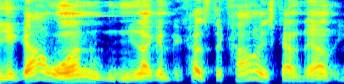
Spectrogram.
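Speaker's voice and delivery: usual speaking voice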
